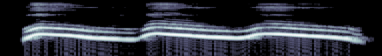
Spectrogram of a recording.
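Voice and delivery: high, loud hooting woo sounds; loud high elephant hooting; loud high woo blowing. A narrator's reading. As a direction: blast out big elephant woos. Elephant trying to blow smoke.

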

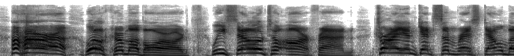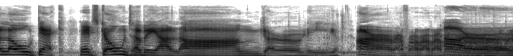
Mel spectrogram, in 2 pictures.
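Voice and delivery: pirate voice. Acted. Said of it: "It says".

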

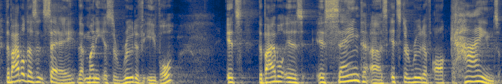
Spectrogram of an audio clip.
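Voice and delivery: normal talking voice

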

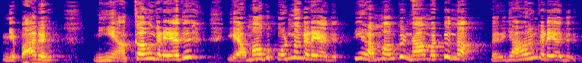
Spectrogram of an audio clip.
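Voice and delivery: loud furious tirade; angry shouting. Acted. Son disowning his sister, loud angry tirade. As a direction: rage at her and order her out.

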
